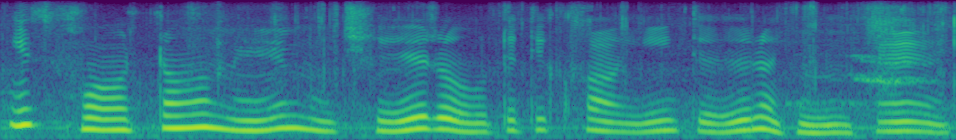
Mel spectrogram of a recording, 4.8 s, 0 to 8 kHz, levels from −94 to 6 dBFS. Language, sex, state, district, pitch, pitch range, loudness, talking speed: Hindi, female, Madhya Pradesh, Katni, 215 Hz, 195-240 Hz, -15 LUFS, 115 wpm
